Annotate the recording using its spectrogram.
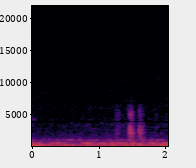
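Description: A brush dabs on paper.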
